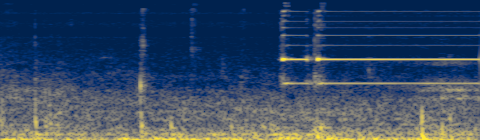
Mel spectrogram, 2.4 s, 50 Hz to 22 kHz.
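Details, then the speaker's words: Speeduino DIY-EFI engine control board being rebuilt after track damage, multimeter on continuity: a few clicks then a steady high beep between ground and 5V out pins even without the capacitor fitted; short circuit between 5V and ground. "So if I go from ground to 5 volts, I get a short. So this is the capacitor which is shorting without the capacitor being installed."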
